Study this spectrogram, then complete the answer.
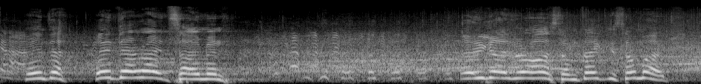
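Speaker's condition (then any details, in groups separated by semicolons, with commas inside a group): Cerebral palsy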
